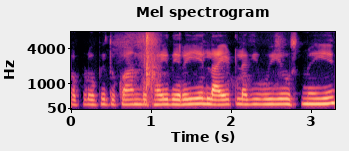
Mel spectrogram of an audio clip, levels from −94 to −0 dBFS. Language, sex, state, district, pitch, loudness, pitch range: Hindi, female, Chhattisgarh, Kabirdham, 195 Hz, -16 LUFS, 185-200 Hz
